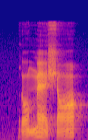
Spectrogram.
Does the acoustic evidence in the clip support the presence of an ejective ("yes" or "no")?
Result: no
